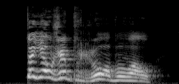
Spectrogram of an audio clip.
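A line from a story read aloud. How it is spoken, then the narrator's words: Angry snap. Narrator (Ukrainian): сердито огризнувся Гаррі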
